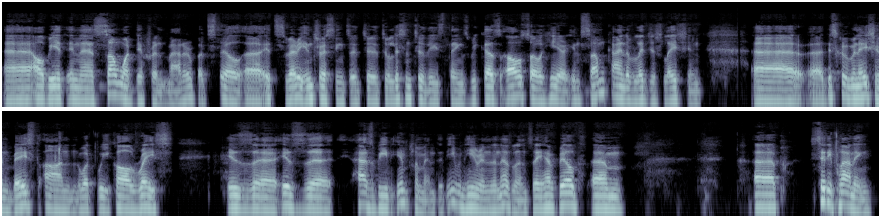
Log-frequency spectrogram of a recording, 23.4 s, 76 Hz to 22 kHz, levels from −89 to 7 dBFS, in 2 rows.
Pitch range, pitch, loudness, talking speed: 100-120 Hz, 110 Hz, -20 LUFS, 145 wpm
